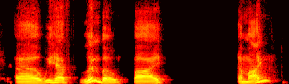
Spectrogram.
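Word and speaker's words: Aminé: we have limbo by amine so they're supposed to be an accent on the e there so i think like anime but you're dyslexic well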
